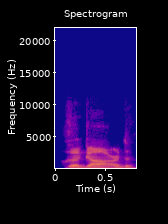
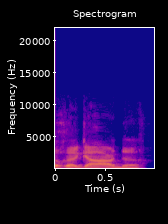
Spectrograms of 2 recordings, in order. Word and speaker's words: regarde: Also, if there is an unaccented E at the end of a word, that is also the schwa, typically unpronounced, unvoiced, mute in French. So je regarde, you don't pronounce that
